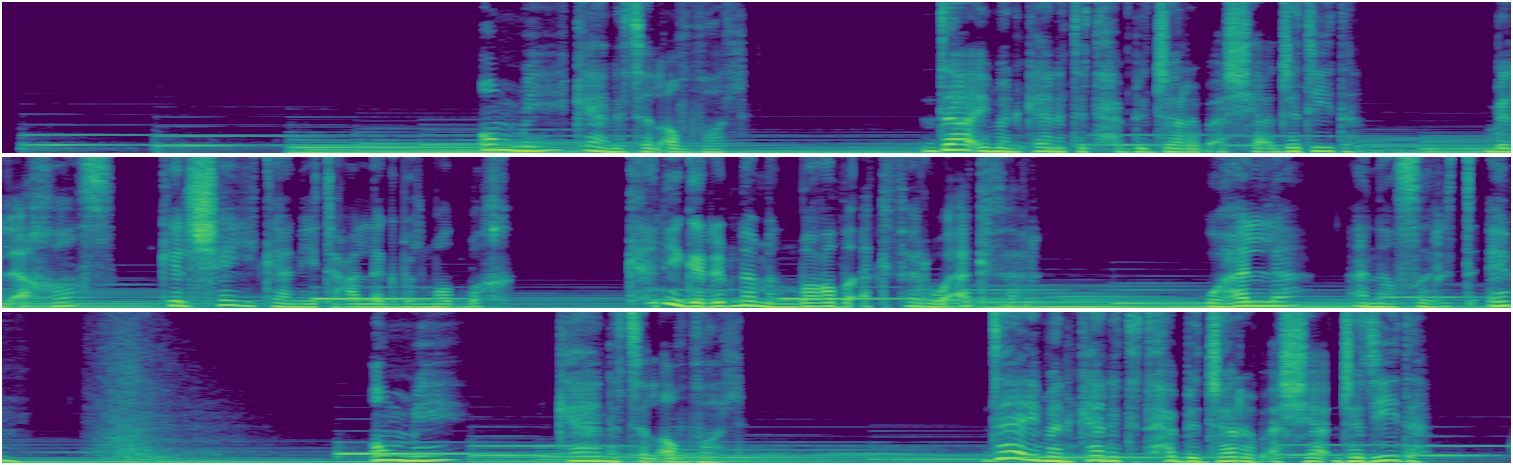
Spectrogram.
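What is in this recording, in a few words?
Khaliji Mom, Accents and Dialects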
